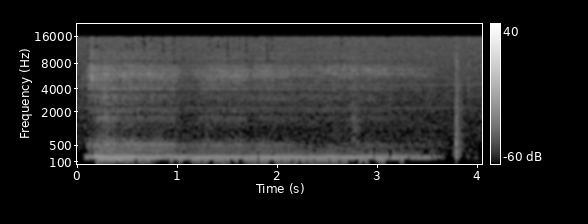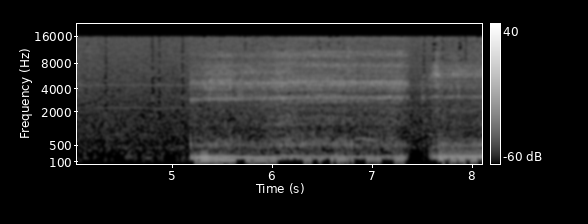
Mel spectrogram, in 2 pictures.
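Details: A dog snoring while napping: a low, rough rattling noise on each breath with a pause between.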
